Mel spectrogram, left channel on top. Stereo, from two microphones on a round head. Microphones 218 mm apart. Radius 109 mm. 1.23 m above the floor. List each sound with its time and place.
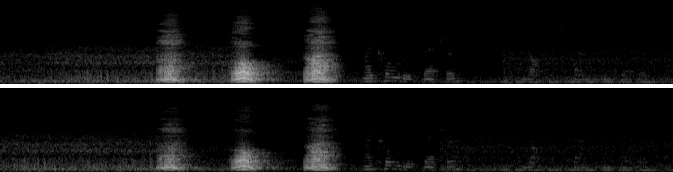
1.6 s a shout: 50° left (ahead or behind), 0.9 m; by 3.4 s 35° left (ahead or behind), 1.0 m
3.6 s a man speaking: 35° left (ahead or behind), 1.6 m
